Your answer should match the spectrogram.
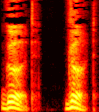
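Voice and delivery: brisk, mildly impatient approval. A narrator's reading. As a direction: brush it off with curt impatience. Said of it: "Hode said impatiently".

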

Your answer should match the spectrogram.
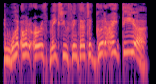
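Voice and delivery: high-pitched indignant challenge; yelling back. A narrator's reading. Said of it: "Caius yelled back".

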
